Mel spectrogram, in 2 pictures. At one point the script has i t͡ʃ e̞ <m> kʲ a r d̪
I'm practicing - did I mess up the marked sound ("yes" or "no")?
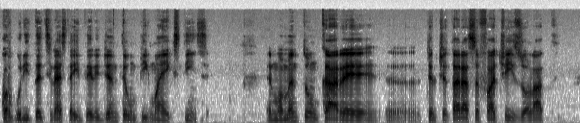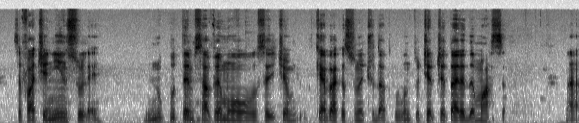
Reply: no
